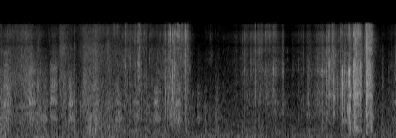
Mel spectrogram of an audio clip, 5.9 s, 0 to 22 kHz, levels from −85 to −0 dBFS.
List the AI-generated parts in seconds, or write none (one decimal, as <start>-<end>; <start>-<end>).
3.4-4.9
